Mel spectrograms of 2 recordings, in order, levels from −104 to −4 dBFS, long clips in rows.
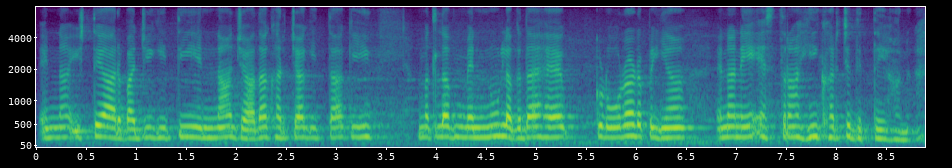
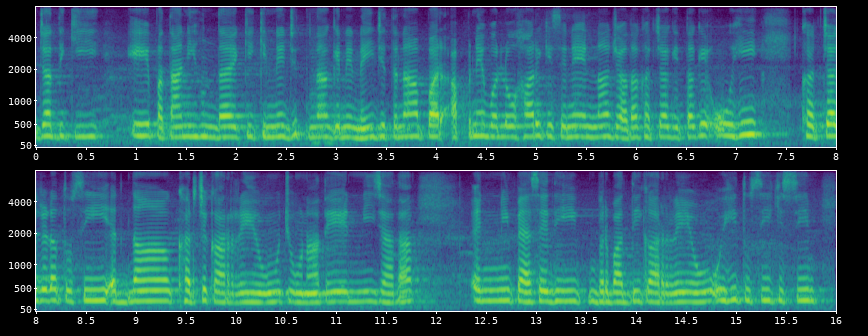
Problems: constant background noise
